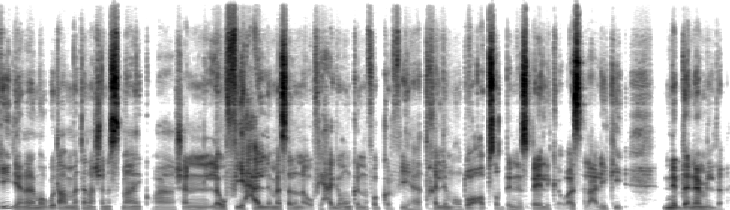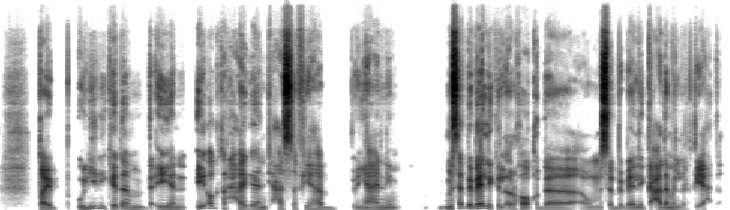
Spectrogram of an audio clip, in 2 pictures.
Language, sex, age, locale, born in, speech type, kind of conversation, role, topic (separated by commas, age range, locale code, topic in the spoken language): Arabic, male, 30-34, ar-EG, Egypt, conversation, advice, advisor, إزاي أتعامل مع الإرهاق المستمر في الشغل وعدم القدرة على التركيز؟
